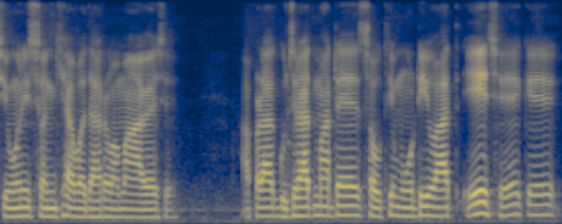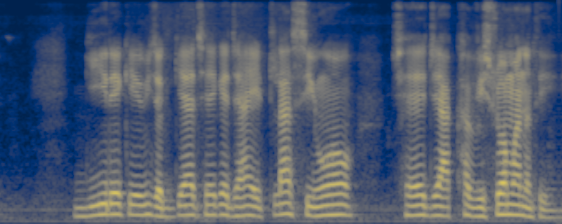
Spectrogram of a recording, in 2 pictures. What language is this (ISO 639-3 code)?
guj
